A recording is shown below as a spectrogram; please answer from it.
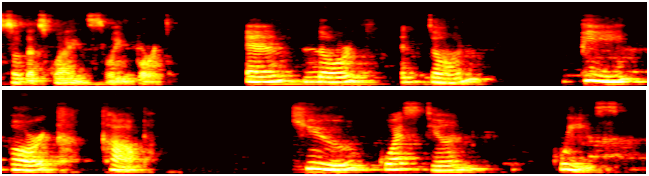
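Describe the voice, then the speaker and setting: Over music in the background, a woman with a fairly high pitch speaks at a very slow pace, with ordinary pitch variation and long, frequent pauses. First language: Spanish. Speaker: English teacher. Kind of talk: online lecture.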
